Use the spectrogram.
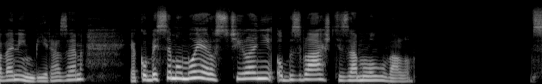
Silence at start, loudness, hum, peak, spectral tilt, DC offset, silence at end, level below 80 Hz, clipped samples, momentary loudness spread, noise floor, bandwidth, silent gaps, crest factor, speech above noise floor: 0 s; -20 LUFS; none; -6 dBFS; -6 dB/octave; under 0.1%; 0 s; -78 dBFS; under 0.1%; 14 LU; under -90 dBFS; 13.5 kHz; 4.43-5.28 s; 16 dB; over 70 dB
